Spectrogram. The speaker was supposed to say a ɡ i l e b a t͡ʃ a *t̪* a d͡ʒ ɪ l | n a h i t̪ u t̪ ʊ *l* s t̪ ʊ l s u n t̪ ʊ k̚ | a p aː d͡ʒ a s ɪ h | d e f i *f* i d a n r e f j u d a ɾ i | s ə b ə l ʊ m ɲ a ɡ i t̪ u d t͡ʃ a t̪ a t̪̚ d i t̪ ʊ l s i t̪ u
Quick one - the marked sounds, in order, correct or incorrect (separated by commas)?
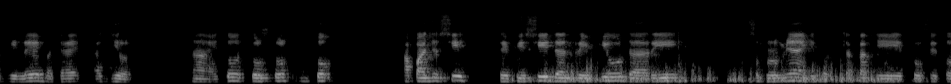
incorrect, correct, incorrect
